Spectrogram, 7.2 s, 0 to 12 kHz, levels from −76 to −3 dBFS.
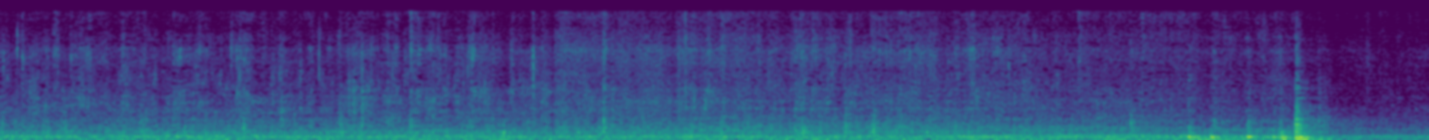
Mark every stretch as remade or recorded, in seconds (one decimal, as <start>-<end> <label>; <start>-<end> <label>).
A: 0.0-2.4 recorded; 2.4-3.7 remade; 3.7-7.1 recorded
